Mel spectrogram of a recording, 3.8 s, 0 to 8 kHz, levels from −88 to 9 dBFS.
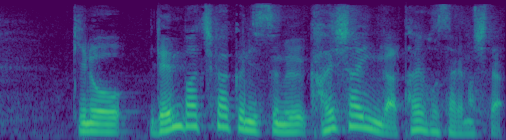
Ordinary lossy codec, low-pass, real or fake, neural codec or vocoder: AAC, 32 kbps; 7.2 kHz; real; none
